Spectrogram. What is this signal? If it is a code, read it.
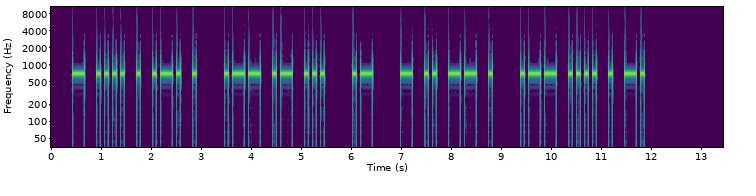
Morse code, heard as a keyed tone, about 15 wpm, 700 Hz. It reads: THERE WAS A TIME WHEN
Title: Sets of 5 Words 15wpm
